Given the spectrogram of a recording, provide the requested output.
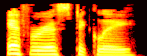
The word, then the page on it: aphoristically: British English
